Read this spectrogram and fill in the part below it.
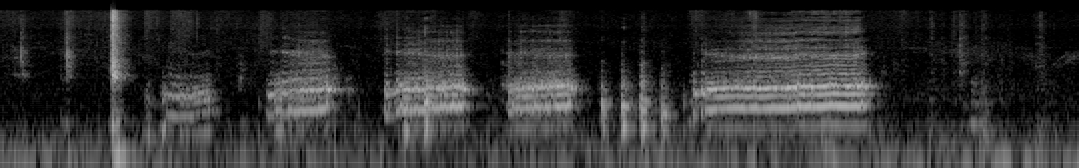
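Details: Chicken cackling: a run of short, nasal, rising clucks builds into a long, strained squawk before trailing off into quiet background hum.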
